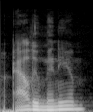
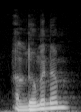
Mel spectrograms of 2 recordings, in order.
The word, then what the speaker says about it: aluminium: Aluminium. Y'all still using aluminium? Like there's aluminium. There's too many syllables for what that is. Aluminum. Aluminium. Y'all added a whole nother syllable.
